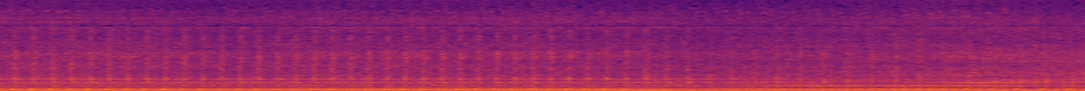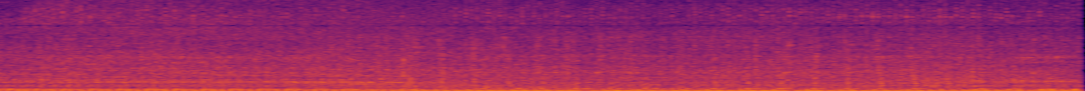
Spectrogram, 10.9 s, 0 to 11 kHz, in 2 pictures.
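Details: 2000 Ford SVT Contour with 3L Ford Escape block, Cougar 2.5 heads and SVT cams: rough idle with a quick, uneven knock of roughly three to four per second over the engine note; cause not determined.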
